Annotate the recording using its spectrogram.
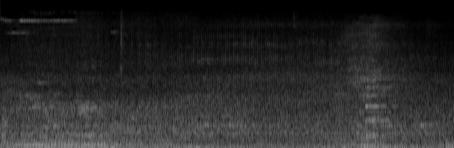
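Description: A motor scooter engine hums as it passes.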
